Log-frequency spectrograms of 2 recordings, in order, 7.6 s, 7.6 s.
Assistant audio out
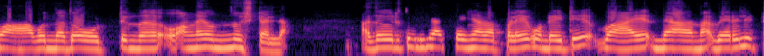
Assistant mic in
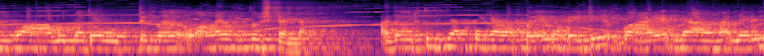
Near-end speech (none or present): none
